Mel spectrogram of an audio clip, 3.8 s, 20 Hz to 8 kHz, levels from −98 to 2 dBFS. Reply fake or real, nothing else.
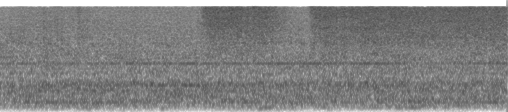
fake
